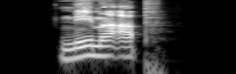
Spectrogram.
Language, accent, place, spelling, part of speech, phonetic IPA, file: German, Germany, Berlin, nehme ab, verb, [ˌneːmə ˈap], De-nehme ab.ogg
- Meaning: inflection of abnehmen: 1. first-person singular present 2. first/third-person singular subjunctive I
